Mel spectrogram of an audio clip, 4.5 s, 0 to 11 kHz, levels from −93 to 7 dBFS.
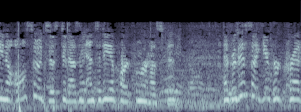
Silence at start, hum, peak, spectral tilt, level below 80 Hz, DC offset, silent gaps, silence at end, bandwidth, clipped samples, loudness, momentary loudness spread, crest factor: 0 s; none; -2 dBFS; -5.5 dB/octave; -38 dBFS; under 0.1%; none; 0 s; 6.2 kHz; under 0.1%; -16 LUFS; 7 LU; 14 dB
